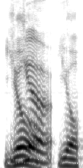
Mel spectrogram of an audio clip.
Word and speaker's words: you're: Bien, you are, la contracción se pronuncia como si fuese una sola sílaba. You're pointing at your right arm.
